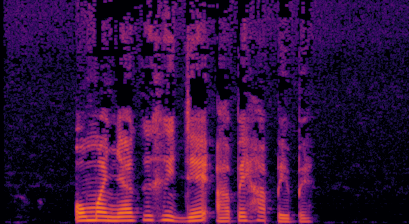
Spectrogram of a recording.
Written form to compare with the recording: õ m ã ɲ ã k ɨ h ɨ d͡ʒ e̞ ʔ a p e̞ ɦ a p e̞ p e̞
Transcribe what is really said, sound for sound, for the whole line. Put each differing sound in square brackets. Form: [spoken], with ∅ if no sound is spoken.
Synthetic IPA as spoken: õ m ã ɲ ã k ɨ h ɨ d͡ʒ e̞ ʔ a p e̞ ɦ a p e̞ p e̞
